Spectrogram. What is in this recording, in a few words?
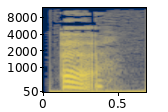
swedish alphabet oe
